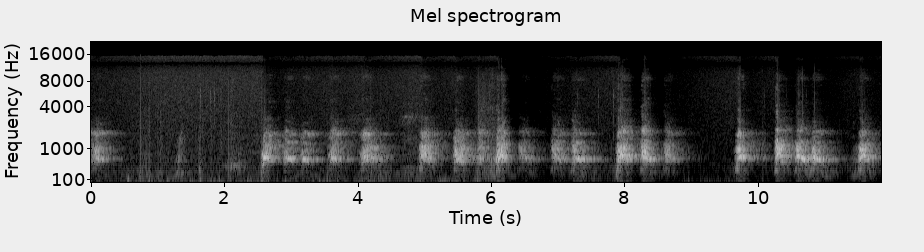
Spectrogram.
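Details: West Highland White Terrier barking at an R2 robot, rapid clustered yaps in quick runs of two or three, pausing briefly between bursts.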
